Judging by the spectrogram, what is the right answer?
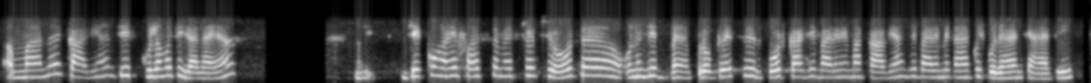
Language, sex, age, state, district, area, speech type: Sindhi, female, 30-45, Delhi, South Delhi, urban, conversation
